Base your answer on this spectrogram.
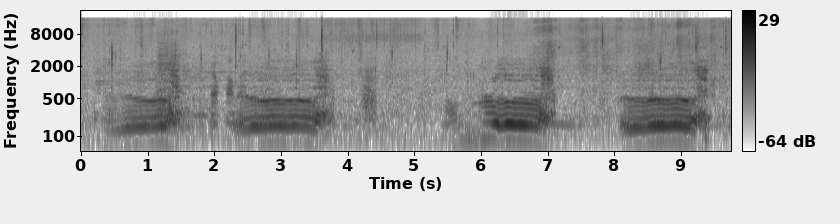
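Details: Bazadaise cattle lowing: four deep, harmonic moos, each about a second long, spaced roughly two to three seconds apart, over faint rustling background noise.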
